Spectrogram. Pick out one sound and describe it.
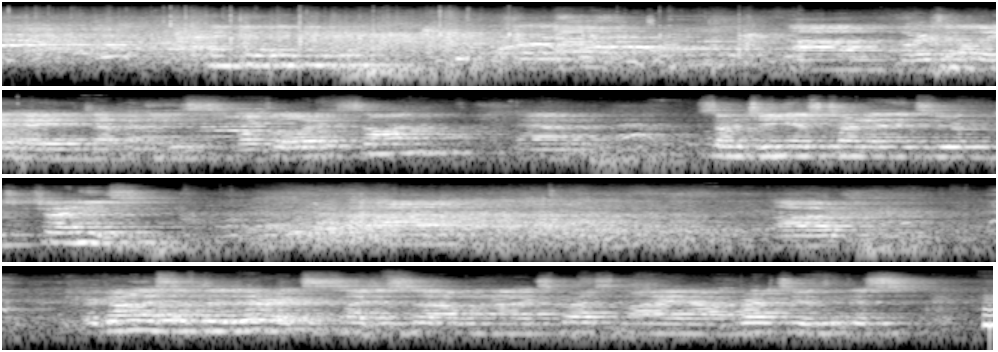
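A young man speaks with animation into a microphone, heard over loudspeakers in an echoing hall.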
